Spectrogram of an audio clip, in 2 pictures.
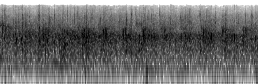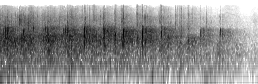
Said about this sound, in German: Gebt ihm mal einen ganz, ganz warmen Applaus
